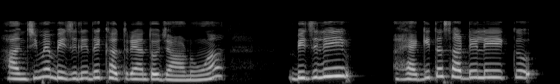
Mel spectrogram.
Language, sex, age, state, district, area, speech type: Punjabi, female, 18-30, Punjab, Shaheed Bhagat Singh Nagar, rural, spontaneous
